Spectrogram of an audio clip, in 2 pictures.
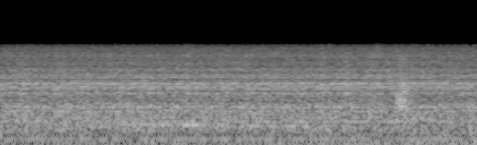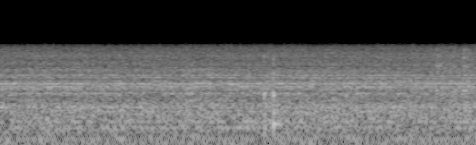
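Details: Steady broadband hiss like a fan or engine fills the whole stretch, cut off sharply above the upper-mid range, with no animal voice heard.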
